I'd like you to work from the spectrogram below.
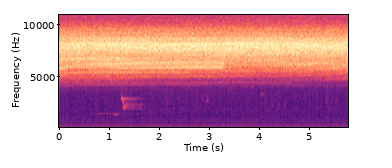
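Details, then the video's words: Cicadas at Lake Kamo in Sado City, Niigata Prefecture, Japan: a steady, unbroken high-pitched droning hiss fills the whole recording, with one brief sliding bird chirp just after the first second. "where you can hear the voice of cicadas"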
